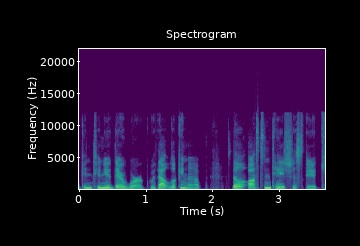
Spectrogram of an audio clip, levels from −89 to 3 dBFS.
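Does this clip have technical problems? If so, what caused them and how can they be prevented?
Yes. From 1.41 to 3.59 s the speech has repeated packet loss (robotic sound): many short dropouts, the longest 76 ms, each filled by extending the previous sound. About a third of that stretch is concealment, so it sounds choppy with pieces missing. A steadier, less congested network path and a deeper jitter buffer would prevent it.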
